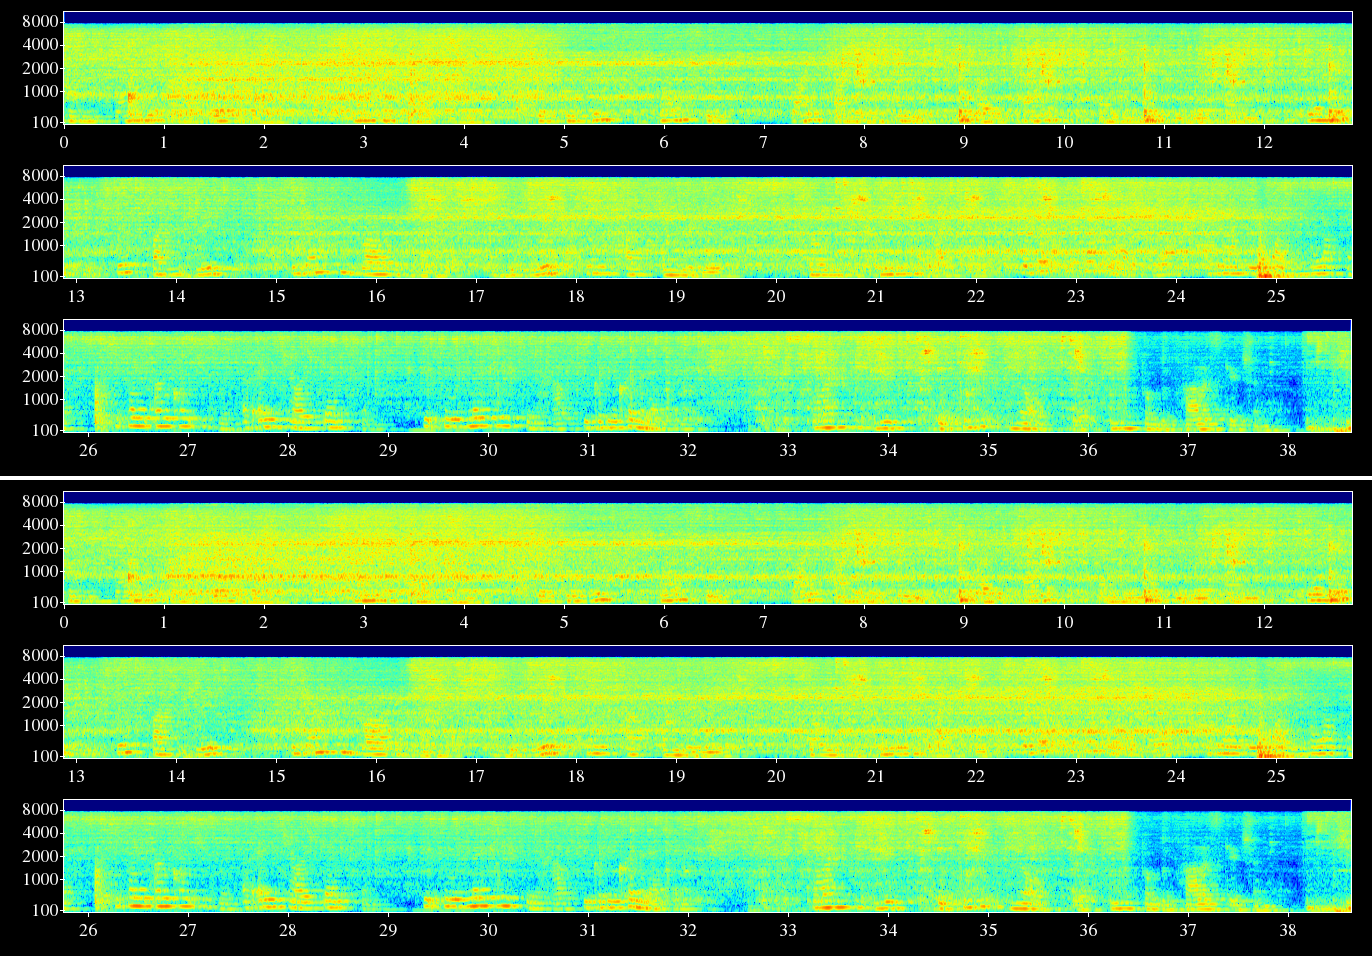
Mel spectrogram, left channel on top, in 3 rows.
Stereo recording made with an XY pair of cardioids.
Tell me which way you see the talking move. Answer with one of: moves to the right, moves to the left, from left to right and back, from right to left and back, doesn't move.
doesn't move.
